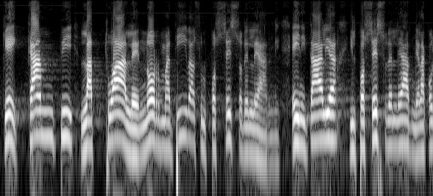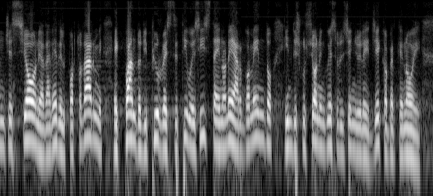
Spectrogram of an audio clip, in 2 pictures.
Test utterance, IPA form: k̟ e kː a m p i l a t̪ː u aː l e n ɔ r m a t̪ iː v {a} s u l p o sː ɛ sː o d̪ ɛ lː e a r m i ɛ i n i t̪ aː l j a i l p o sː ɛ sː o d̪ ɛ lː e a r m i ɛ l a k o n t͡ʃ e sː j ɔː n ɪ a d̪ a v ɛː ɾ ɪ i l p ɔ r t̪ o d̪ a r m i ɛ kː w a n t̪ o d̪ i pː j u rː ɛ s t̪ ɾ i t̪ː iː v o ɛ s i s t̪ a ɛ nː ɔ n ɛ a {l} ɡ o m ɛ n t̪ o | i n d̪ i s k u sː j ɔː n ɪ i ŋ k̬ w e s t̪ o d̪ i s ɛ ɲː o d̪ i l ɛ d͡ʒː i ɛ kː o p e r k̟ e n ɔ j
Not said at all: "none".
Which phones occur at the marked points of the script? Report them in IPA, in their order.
a, r

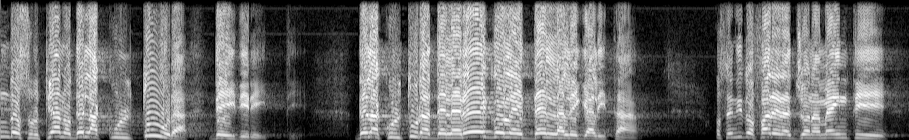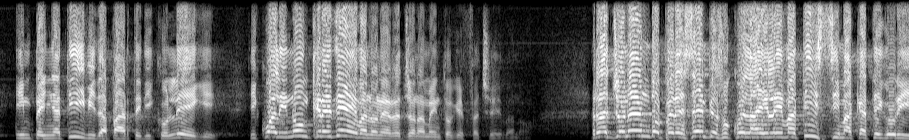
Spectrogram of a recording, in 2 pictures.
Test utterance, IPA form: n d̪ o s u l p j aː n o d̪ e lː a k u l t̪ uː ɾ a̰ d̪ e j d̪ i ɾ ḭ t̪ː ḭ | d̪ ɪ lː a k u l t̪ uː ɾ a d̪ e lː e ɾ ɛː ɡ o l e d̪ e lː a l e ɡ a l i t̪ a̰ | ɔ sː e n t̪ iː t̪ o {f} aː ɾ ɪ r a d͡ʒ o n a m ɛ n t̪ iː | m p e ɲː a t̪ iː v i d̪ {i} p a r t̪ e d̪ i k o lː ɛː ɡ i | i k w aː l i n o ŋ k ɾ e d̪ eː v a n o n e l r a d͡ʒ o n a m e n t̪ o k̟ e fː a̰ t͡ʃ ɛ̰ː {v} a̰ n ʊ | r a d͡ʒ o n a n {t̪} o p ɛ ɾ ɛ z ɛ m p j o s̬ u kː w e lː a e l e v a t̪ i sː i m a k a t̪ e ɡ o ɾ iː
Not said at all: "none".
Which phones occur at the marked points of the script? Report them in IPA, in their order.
f, a, v, d̪

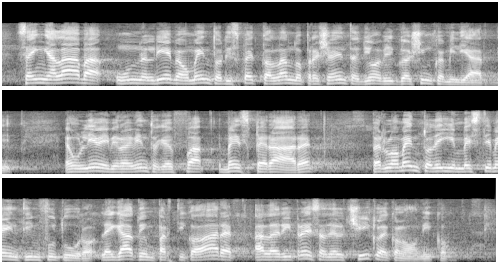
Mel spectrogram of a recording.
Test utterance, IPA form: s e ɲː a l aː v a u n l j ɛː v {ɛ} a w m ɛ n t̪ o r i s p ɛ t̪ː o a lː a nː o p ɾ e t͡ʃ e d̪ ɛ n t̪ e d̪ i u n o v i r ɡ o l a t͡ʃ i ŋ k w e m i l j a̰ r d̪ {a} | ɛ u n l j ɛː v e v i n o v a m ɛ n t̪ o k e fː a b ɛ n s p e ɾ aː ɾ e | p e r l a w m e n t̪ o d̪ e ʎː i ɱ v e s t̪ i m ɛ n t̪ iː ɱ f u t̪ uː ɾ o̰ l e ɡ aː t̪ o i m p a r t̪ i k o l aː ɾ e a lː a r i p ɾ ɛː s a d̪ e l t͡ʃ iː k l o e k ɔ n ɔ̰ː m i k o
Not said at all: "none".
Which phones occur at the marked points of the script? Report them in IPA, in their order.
e, i

